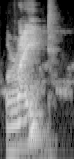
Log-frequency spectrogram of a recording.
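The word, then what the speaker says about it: wrong: আর এখানে ডবর পরে আর থাকার কারণে ডাব উচ্চারণ হয়নি। সাইলেন্ট আছে। তার মানে এখান থেকে মূল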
